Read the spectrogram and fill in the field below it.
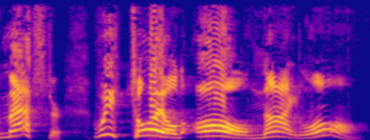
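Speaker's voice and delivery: annoyed, very drawn out. Speaker telling the story, voicing Peter's reply to Jesus in an annoyed voice. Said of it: "You can hear the annoyance in Peter's voice".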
